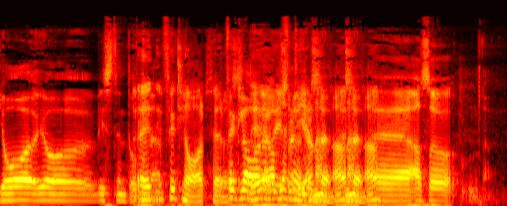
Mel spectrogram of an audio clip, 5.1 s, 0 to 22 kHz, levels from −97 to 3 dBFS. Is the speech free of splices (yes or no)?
no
